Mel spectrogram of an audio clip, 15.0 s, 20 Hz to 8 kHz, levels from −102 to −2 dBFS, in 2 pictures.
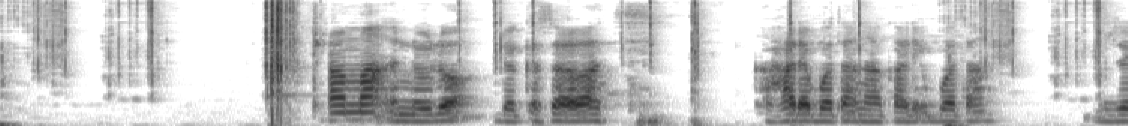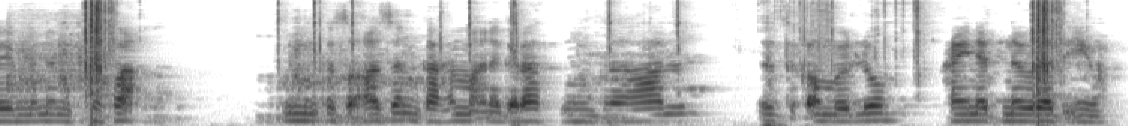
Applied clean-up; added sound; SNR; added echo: classical method WPE with log-MMSE.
